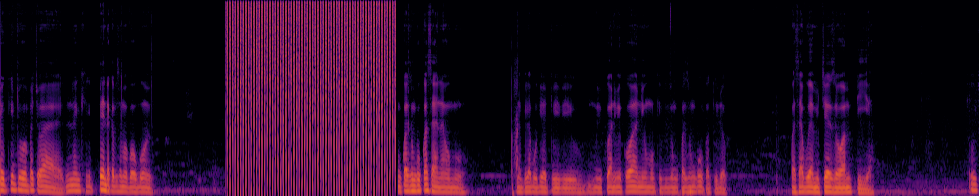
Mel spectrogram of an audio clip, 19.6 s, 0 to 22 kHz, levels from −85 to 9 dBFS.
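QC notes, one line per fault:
4.51 to 7.95 s, compressed stream played as audio: the speech drops out and very loud, chattering static takes its place. The output is treating coded data as ordinary samples instead of decoding it. Each coded frame arrives as a burst of noise about 4 ms long, then zero padding. The bursts repeat 31.25 times a second, which gives the harsh rattle. The frame pattern points to an AC-3 stream at around 192 kbps.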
